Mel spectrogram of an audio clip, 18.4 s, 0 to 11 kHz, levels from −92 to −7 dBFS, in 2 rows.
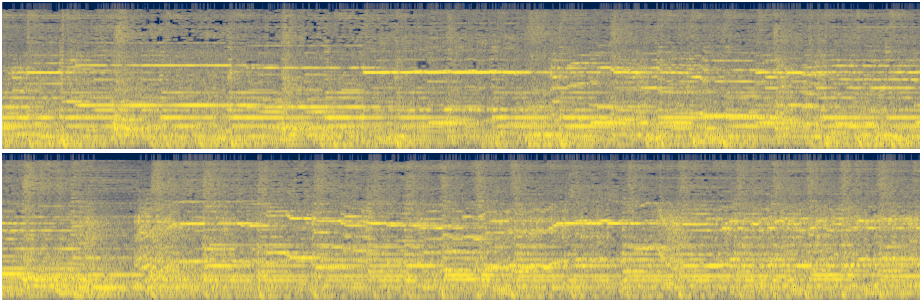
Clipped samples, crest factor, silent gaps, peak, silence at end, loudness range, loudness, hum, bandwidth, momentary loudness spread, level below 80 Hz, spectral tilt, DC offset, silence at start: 0.6%; 8 dB; none; 0 dBFS; 0 s; 2 LU; -6 LUFS; none; 11 kHz; 4 LU; -24 dBFS; -4 dB/octave; 0.6%; 0 s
